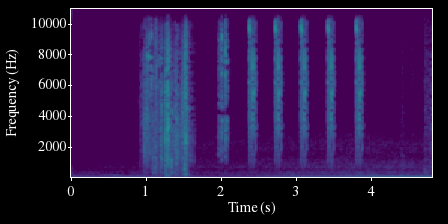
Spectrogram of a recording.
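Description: Short clicks and clatter sound as weapon parts are picked up and fitted.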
